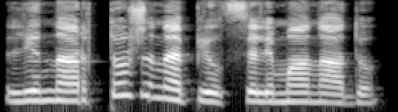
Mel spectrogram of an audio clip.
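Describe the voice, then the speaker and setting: A woman's voice: fairly low pitch, moderate pace, dry recording, studio quality, close to an everyday voice. A woman voicing a sarcastic, irritated princess. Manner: sarcastic, sharp, impatient. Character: proud, irritated young princess. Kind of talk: audiobook character voice.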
